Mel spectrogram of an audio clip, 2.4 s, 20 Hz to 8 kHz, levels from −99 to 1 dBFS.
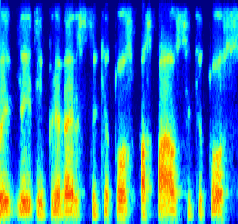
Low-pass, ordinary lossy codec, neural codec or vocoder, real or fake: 7.2 kHz; Opus, 16 kbps; vocoder, 22.05 kHz, 80 mel bands, HiFi-GAN; fake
